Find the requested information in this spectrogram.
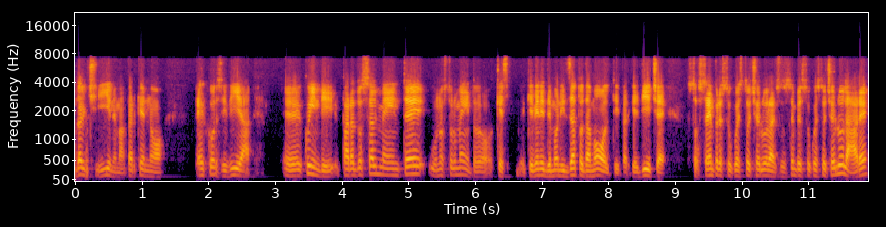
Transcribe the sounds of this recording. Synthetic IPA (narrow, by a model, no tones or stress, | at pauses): d̪alt͡ʃiːnema̰perkenːɔ | ekːozivːiːa̰ | kwind̪ipaɾad̪osːalment̪eunost̪ɾument̪ok̟esk̟evjɛːned̪emonid̪zːaːt̪od̪amolt̪iperk̟ed̪iːt͡ʃe | st̪ɔsːɛmpɾesukwest̪ot͡ʃelːulaːɾest̪ɔsːɛmpɾesukwest̪ot͡ʃelːulaːɾe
